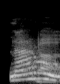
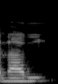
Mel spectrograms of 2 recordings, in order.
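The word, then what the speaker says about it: نار: Naru. Nah, Naru. naru. Itu maka naru, nggak boleh dibaca nari. Tidak boleh nara.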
